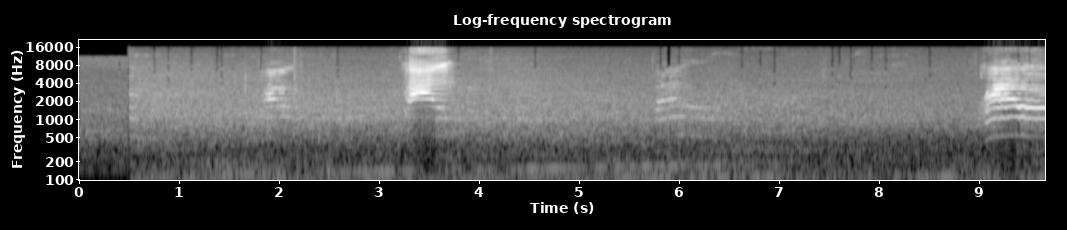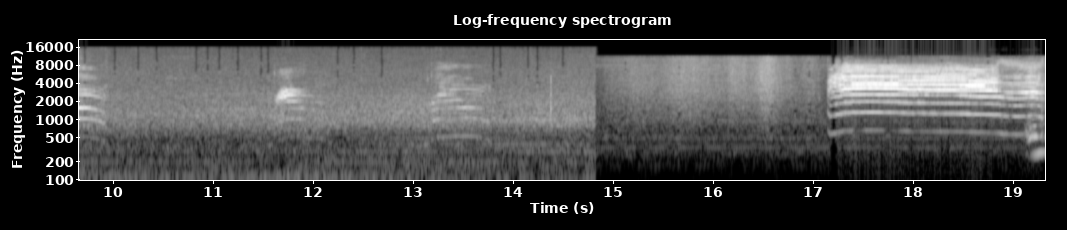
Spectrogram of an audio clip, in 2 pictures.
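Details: Meowing domestic cats and kittens from a compilation: scattered short mews over a noisy, rumbling background, then a cut to a loud, long, sustained high meow near the end.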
